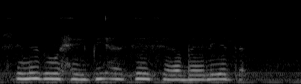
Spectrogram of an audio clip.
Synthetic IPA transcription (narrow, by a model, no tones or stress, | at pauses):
ʃɪnɐðʊwɑħɑjbijaːkʰɐhɛʃaːbaːlɪjɐd̪ɐ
